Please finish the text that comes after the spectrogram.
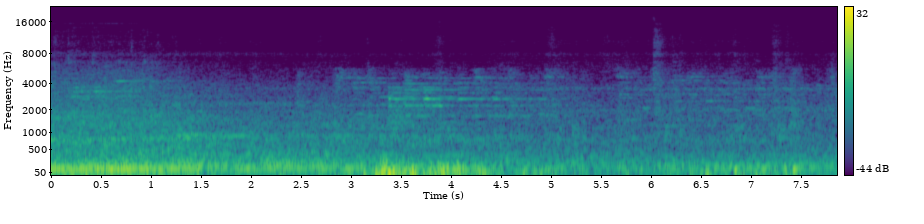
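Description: A train at a railway station in Colombo, its low steady rumble and rolling rail noise filling the scene outdoors at moderate distance, continuous with a brief louder swell midway.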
